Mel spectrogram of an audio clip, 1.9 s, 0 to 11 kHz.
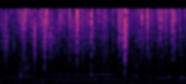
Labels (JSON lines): {"label": "biophony", "recorder": "SoundTrap 300"}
